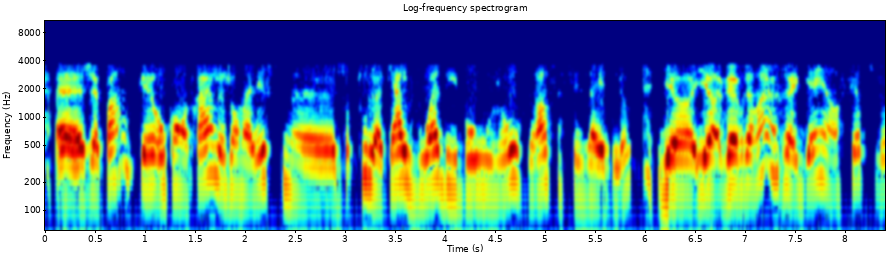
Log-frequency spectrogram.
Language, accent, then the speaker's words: French; Quebec City, Quebec, Canada; Moi, je suis originaire de la région de Québec, de la ville de Québec, en fait.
